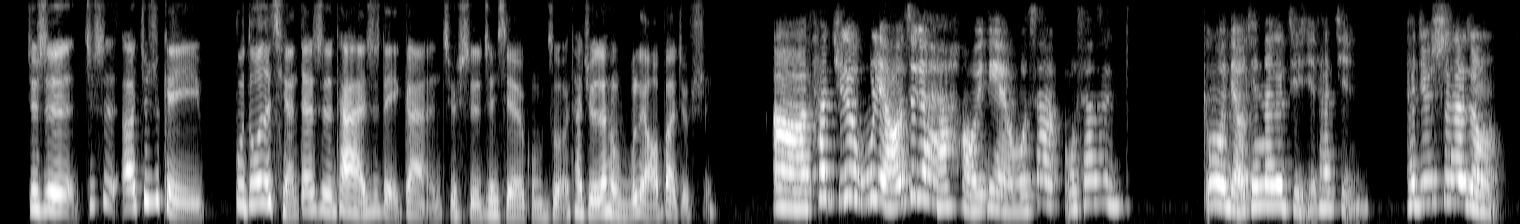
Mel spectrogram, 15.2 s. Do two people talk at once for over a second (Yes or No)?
No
